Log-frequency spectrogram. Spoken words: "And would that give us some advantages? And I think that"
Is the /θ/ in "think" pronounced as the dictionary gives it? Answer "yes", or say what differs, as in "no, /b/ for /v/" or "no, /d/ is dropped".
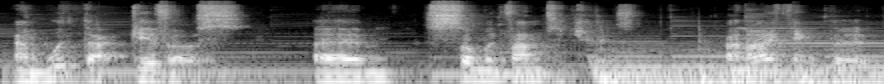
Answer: yes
